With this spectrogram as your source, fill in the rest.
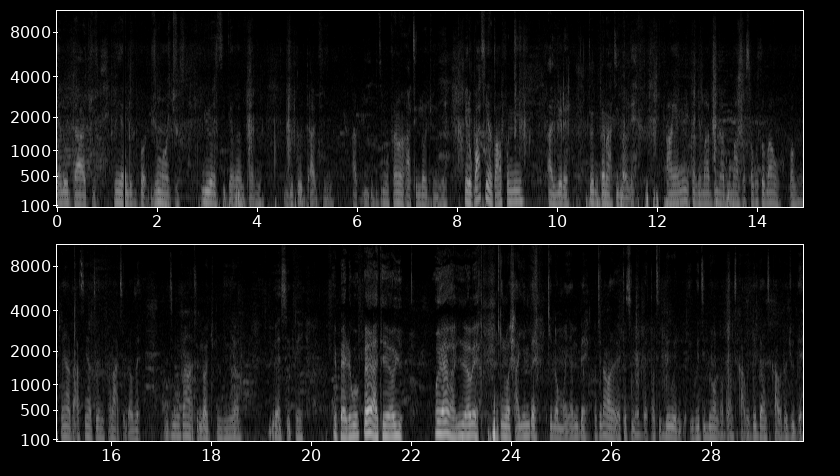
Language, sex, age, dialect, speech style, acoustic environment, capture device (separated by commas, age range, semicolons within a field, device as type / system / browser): Yoruba, male, 25-34, Nigeria - Lagos Yoruba, happy, people talking; music, mobile / Linux / Chrome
